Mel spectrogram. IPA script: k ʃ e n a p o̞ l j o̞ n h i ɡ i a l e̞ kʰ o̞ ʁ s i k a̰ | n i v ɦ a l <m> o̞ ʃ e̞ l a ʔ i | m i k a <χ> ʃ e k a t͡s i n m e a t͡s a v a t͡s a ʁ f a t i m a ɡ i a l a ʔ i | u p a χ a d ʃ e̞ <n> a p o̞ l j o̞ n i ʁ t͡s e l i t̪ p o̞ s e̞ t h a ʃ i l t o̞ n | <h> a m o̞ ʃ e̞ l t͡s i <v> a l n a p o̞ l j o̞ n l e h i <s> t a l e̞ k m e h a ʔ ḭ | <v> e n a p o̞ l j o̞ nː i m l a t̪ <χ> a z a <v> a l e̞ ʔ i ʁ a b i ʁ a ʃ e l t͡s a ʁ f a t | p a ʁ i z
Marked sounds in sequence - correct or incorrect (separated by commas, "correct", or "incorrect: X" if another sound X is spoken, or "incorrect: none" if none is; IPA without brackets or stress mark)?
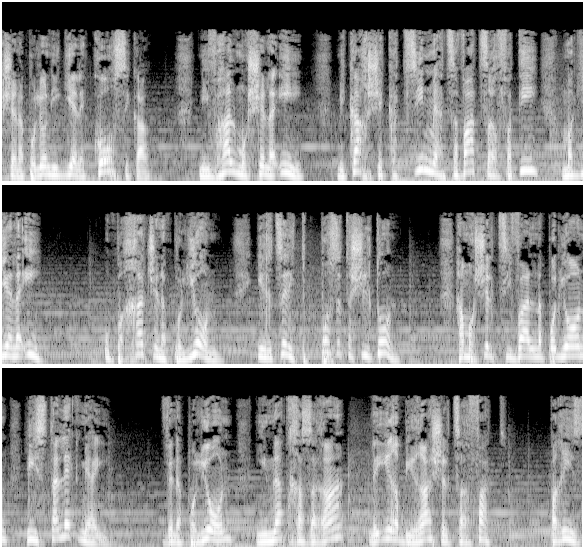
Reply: correct, correct, correct, correct, correct, correct, correct, correct, incorrect: ʁ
